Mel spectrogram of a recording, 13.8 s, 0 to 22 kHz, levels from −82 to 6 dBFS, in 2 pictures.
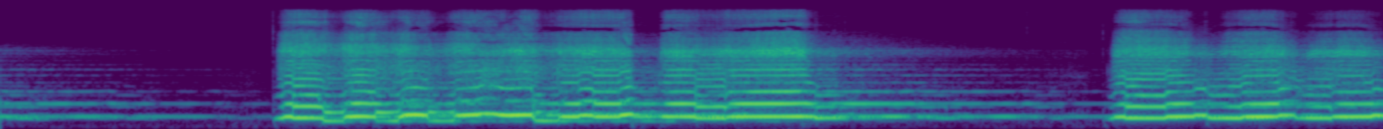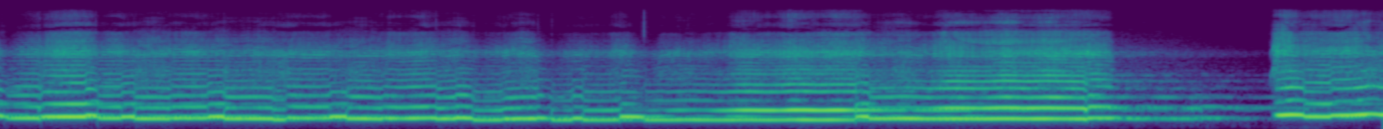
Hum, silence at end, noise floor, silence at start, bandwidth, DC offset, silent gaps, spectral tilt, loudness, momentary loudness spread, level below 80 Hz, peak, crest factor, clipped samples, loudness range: none; 0 s; -48 dBFS; 0 s; 16 kHz; under 0.1%; none; -1.5 dB/octave; -16 LUFS; 14 LU; -78 dBFS; 0 dBFS; 16 dB; under 0.1%; 3 LU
